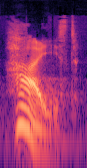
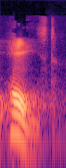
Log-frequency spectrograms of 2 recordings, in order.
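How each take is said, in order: First: The vowel sounds like 'eye', as in 'high'. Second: The vowel sounds like 'ay', as in 'day'. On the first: The speaker calls it right. "You say heist" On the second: The speaker calls it wrong. "This word is not pronounced as haste, the way it is spelled"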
